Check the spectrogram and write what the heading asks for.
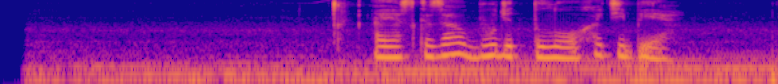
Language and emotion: Russian, angry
